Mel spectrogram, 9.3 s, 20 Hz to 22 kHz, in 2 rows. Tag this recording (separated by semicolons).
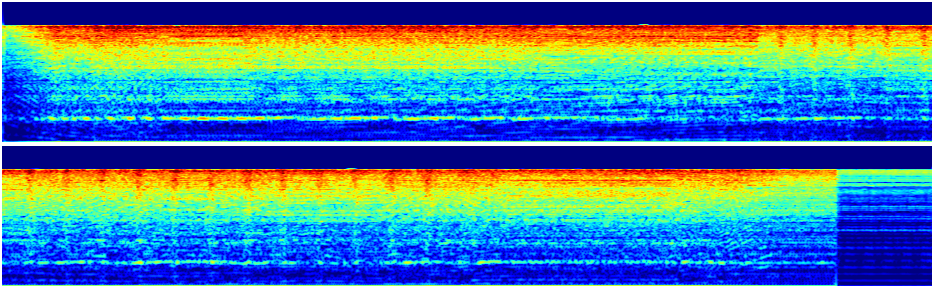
loop; sound-design; 2-bar; pitched; noise; industrial; processed; flutter; electronic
